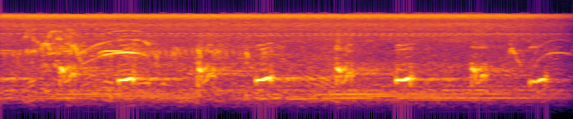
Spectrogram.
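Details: Roadside hawk calling urgently, with brief sharp upslurred notes recurring roughly every second over soft buzzy notes and scattered background bird chirps.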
